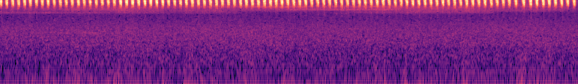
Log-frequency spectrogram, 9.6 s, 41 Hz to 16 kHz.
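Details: Song of a grey bush-cricket, July 2021, a continuous run of sharp, high-pitched stridulation pulses repeated rapidly and evenly, with soft background noise and nothing else clear.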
